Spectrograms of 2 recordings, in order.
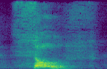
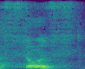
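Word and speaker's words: σῦς: Aí eu vou colocar também uma Bíblia minha em grego aí, grego moderno, onde está escrito sous. Esse é o grego moderno. No grego antigo se pronunciava sus.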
